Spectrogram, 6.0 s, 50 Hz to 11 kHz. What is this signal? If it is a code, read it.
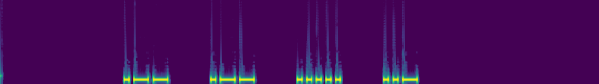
Morse code, heard as a keyed tone, about 25 wpm, spaced as for 14 wpm, 700 Hz. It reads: WW5U
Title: USA Call Signs - 4 Characters - 3x Character Spacing - 25wpm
